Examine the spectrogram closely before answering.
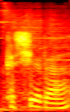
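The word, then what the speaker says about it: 頭: end of the hilt written as head in Japanese but it's pronounced as Kashira I believe Kira's words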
